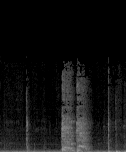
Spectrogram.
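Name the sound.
coughing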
